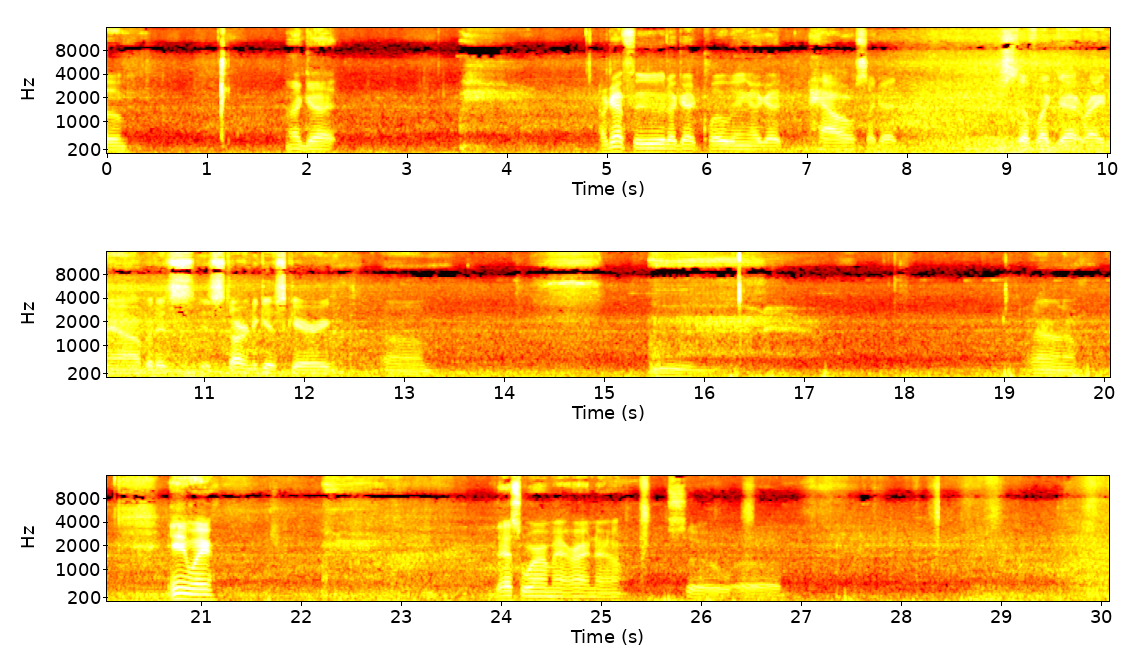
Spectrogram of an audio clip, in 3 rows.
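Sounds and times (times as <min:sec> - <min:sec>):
low rumble of outdoor noise: 0:00.0 - 0:30.0.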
